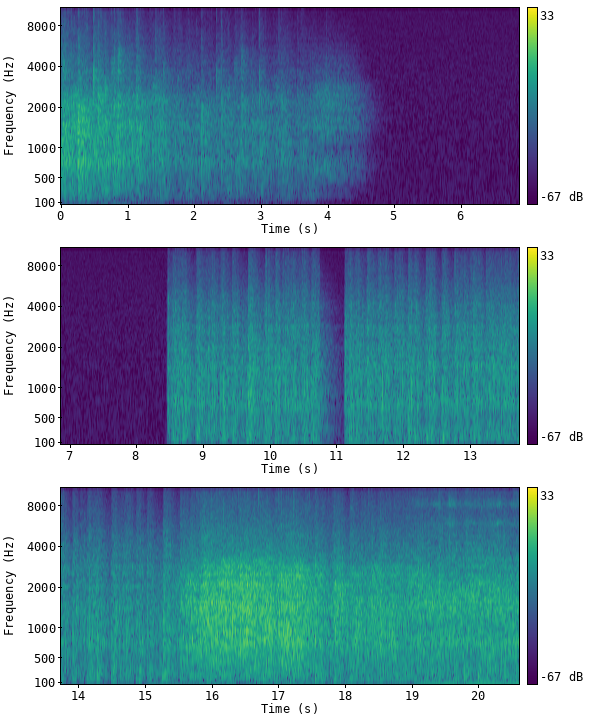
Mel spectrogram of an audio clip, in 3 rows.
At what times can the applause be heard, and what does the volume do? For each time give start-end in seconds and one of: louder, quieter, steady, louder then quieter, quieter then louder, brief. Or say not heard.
0.0-4.5 quieter
15.4-20.5 quieter.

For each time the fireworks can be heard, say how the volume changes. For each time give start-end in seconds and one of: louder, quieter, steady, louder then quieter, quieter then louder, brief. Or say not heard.
8.4-20.5 steady.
